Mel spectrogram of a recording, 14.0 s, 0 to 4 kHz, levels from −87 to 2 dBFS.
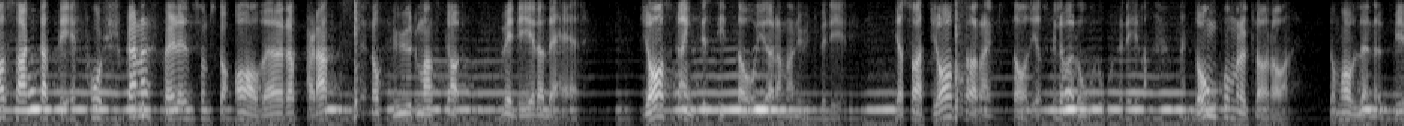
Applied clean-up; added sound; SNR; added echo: neural mask model RNNoise.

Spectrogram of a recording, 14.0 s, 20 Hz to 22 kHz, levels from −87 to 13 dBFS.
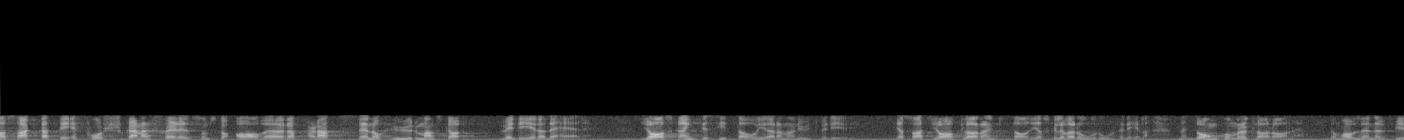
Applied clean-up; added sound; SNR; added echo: none; none; none; none.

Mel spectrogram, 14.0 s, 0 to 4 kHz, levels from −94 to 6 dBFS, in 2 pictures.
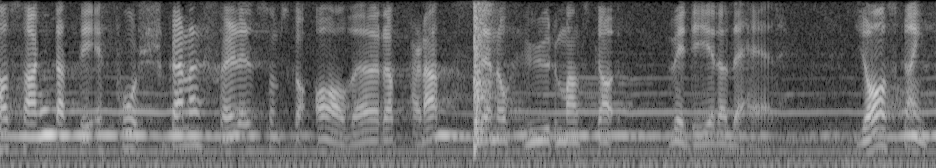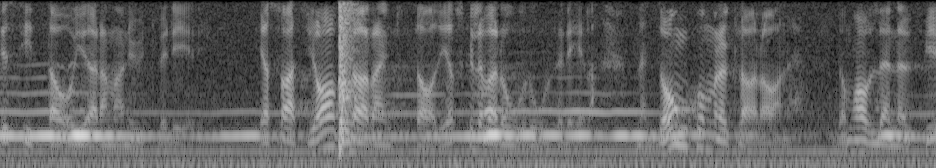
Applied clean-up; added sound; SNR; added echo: none; Snare drum + Buzz; 0 dB; none.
